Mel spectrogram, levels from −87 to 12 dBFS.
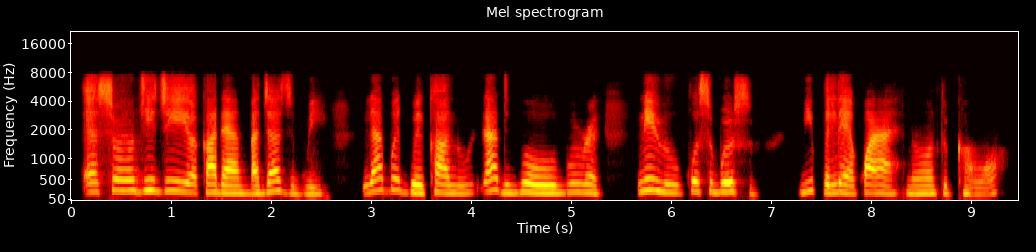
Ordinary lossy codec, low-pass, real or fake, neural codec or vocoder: none; none; fake; codec, 16 kHz, 0.5 kbps, X-Codec, HuBERT features, trained on balanced general audio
